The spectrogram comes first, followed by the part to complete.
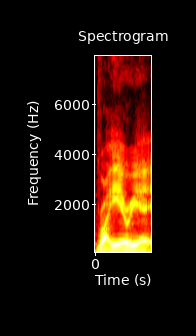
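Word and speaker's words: Riyria: I dislike just for the fact that um raria is actually the correct pronunciation but that is the spelling that that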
